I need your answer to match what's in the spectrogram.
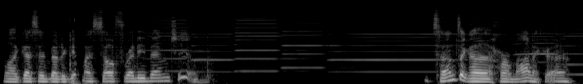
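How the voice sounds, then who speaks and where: A man's voice: mid-range voice, steady tone, normal speed, dark tone. A man streaming a video game, chatting casually with viewers over a headset. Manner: chatty, talks to chat while playing. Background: game music.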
